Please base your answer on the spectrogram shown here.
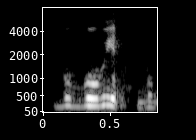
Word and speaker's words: bubuwit: Bubuwit, yeah. But it's kind of spoken quickly, so it's pronounced fast.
